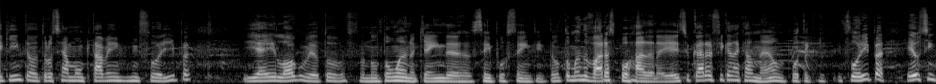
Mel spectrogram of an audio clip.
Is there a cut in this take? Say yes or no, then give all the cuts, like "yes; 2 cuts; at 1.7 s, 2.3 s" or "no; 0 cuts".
yes; 1 cut; at 8.3 s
